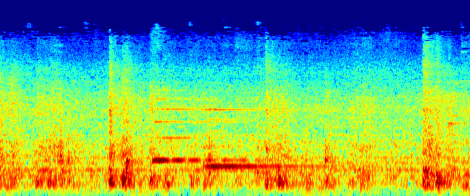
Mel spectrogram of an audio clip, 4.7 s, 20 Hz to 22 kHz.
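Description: Running sound of a Meitetsu 4000-series electric train heard from inside the car: a steady rumble with wheels clicking over rail joints. Two brief steady tones sound together for about a second in the middle.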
